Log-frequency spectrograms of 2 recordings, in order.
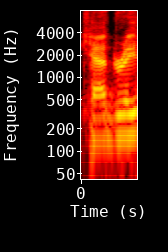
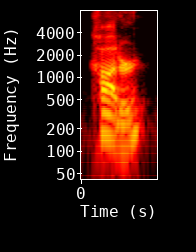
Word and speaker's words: cadre: others its highly skilled cadre of managers enabled the company to achieve great success in its first year there are several alternate pronunciations cadre cadre cadre cotter cater cadre could i have the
